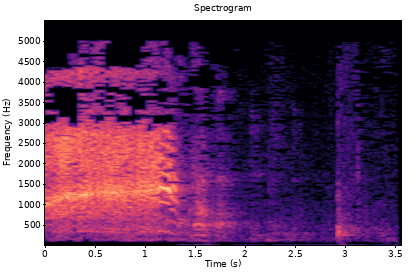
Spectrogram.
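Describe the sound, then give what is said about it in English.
A voice imitates an upset, gurgling stomach with a loud, strained, drawn-out groan that fades after about a second, followed by a short, sharp vocal burst. “And by the time I got home, my stomach was going...”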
